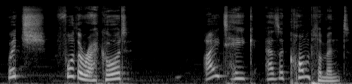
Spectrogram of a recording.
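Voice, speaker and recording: A young woman playing a shy, smitten former coworker in an intimate romantic audio roleplay, speaking softly and haltingly. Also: high voice, sing-song. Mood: fond reminiscing. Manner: shy, halting, soft-spoken.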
